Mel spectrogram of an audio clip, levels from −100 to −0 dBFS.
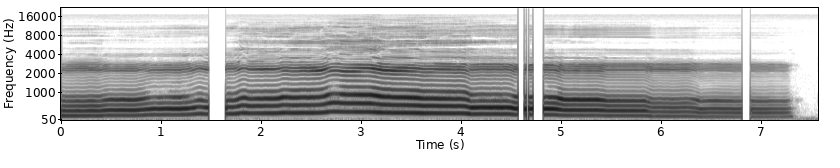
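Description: Audio packets likely failed to reach the headphones in time and were discarded, a Bluetooth dropout, so the music cuts to silence and resumes further along, as if it kept playing. The first hole runs from 1.47 to 1.66 s, about 170 ms. At 4.56 to 4.83 s the losses are broken up, 192 ms gone across 256 ms, the longest gap about 107 ms. The last gap falls at 6.80 to 6.90 s, about 85 ms.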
